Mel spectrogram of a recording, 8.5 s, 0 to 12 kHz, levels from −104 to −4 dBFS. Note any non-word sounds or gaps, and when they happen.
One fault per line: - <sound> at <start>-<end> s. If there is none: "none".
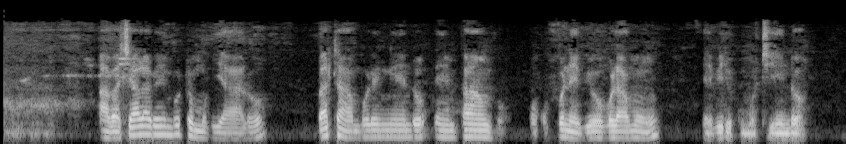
none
